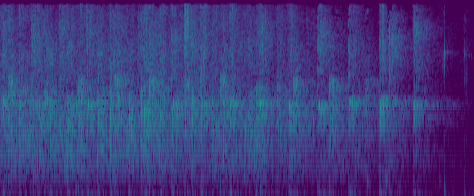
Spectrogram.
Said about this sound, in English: Give the Lord a hand clap of praise again while you're being seated.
